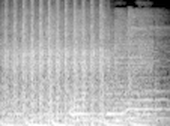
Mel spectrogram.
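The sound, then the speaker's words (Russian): A quick, rapid string of loud pistol shots fired into the air cracks out in steady succession for about a second, then tails off, with raised voices faintly audible underneath. “после чего достал пистолет и выстрелил в воздух.”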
